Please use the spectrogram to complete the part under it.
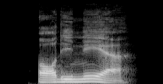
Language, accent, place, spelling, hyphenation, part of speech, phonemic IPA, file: German, Germany, Berlin, ordinär, or‧di‧när, adjective, /ɔrdiˈnɛːr/, De-ordinär.ogg
- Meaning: 1. normal, usual, ordinary 2. commonplace, quotidian, trivial 3. common, vulgar, unrefined, not suited for polite company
